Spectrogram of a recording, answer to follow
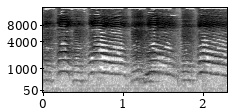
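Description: Chickens calling close by: a run of loud, short squawks that each fall steeply in pitch, about four in two seconds.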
